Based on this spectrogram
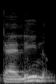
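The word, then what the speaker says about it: ptyalin: टैलीन और लाइसोजाइम। टैलीन और लाइसोजाइम। टैलीन का स्पेलिंग पी टी व एल आई एम होता है। अगर आपको इंग्लिश में ऐसा आ गया तो कंफ्यूज नहीं करना।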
